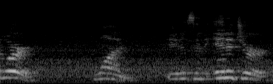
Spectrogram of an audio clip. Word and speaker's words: integer: one it is an integer not an inter that sounds as bad as it looks when you say it so how to pronounce it iner that's a j not a g don't call them integers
